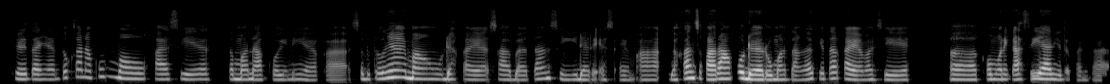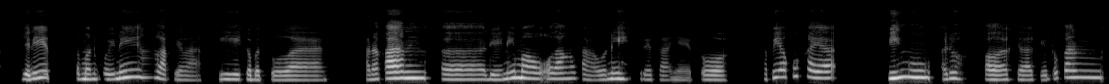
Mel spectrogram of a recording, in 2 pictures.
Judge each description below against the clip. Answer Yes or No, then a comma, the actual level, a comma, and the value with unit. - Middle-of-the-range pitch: No, high, 235 Hz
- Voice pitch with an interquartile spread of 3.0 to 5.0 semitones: Yes, average, 3.6 semitones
